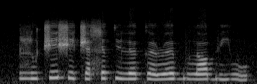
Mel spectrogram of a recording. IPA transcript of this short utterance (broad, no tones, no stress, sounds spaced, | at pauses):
ɮ u t͡ʃ e ʃ e t͡ʃ a ɬ ə t̪ y l œ k œ ɹ œ b u l ɒ b y j u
